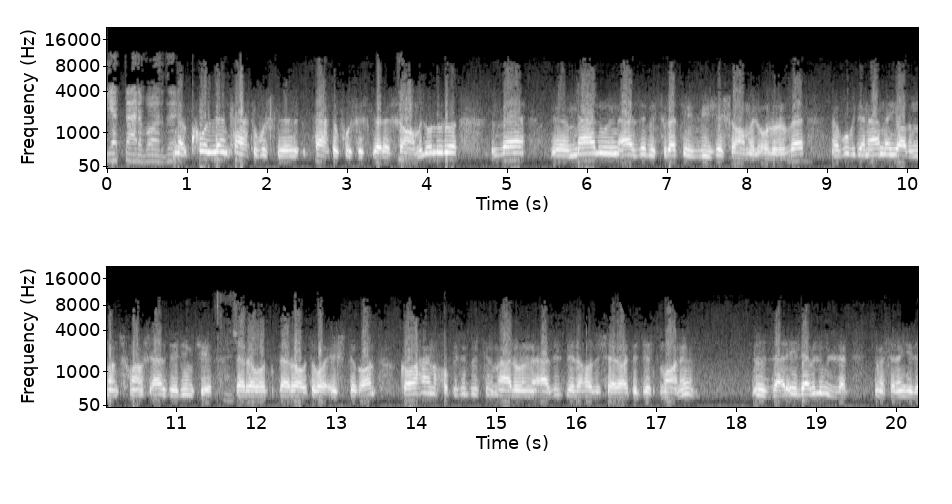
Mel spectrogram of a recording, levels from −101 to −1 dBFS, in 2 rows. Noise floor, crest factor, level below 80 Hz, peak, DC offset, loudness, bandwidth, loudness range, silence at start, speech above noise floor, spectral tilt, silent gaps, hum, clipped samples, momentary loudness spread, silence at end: -43 dBFS; 12 dB; -56 dBFS; 0 dBFS; under 0.1%; -13 LUFS; 11 kHz; 2 LU; 0 s; 30 dB; -6 dB/octave; none; none; under 0.1%; 8 LU; 0 s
